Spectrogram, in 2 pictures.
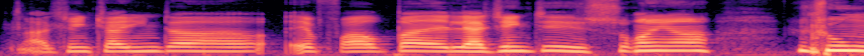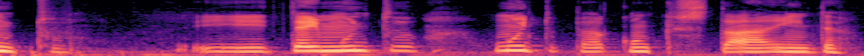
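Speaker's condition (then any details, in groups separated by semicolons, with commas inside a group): Cerebral palsy; diparetic form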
